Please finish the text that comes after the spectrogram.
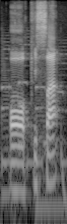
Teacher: Okisa was unacented. So be careful despite Oki being accented.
